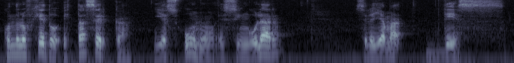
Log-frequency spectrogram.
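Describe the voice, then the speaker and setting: Male teacher, unhurried classroom delivery, patient repetition drills. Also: mid-range voice, lively intonation, a little mellow. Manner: slow, patient drilling, repeats words for students to echo. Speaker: English teacher. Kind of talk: classroom lesson explaining in Spanish, drilling English numbers.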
